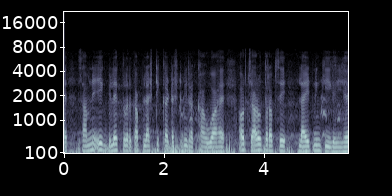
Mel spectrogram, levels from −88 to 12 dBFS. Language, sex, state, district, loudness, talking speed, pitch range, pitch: Hindi, male, Uttar Pradesh, Lalitpur, -17 LUFS, 200 wpm, 130-150 Hz, 140 Hz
